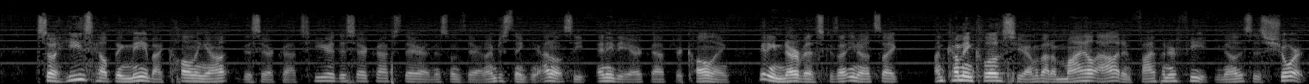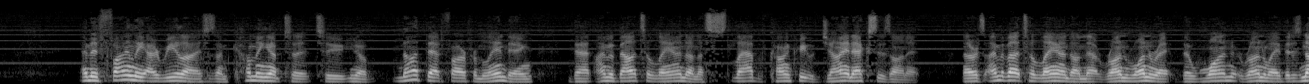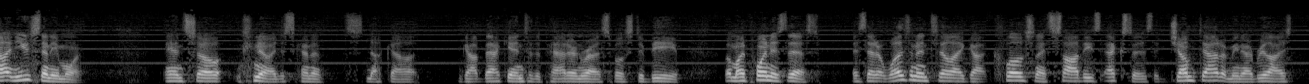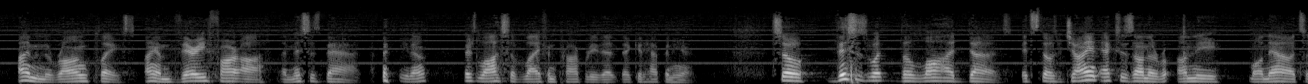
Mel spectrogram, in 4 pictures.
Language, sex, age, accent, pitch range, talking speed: English, male, 30-49, American, 135-180 Hz, 230 wpm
